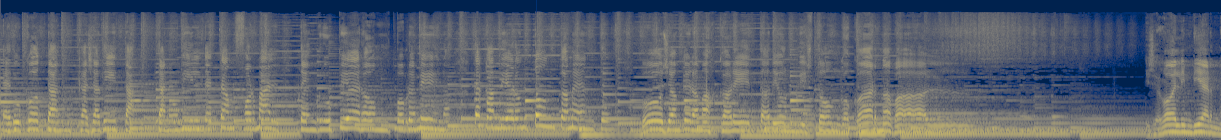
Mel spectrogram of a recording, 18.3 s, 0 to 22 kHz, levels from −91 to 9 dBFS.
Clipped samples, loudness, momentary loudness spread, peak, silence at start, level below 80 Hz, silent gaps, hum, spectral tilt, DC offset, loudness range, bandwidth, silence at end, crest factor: under 0.1%; -16 LUFS; 10 LU; 0 dBFS; 0 s; -40 dBFS; none; none; -5.5 dB/octave; under 0.1%; 5 LU; 16 kHz; 0 s; 16 dB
